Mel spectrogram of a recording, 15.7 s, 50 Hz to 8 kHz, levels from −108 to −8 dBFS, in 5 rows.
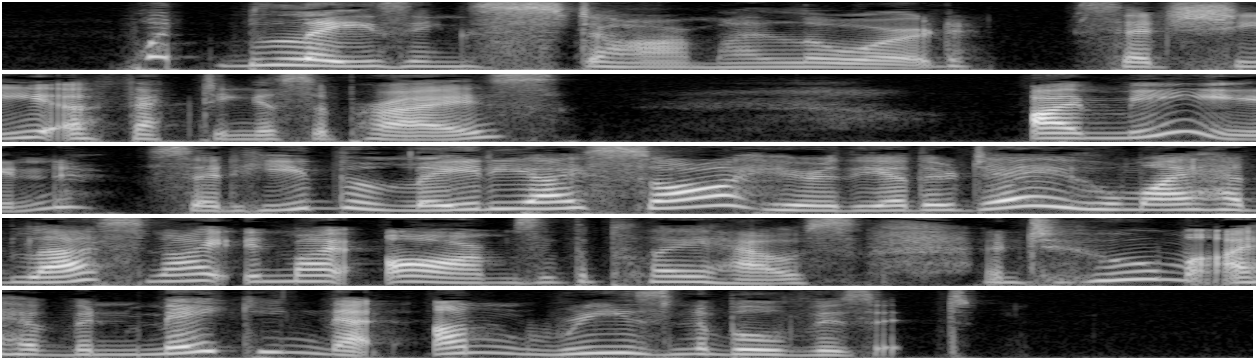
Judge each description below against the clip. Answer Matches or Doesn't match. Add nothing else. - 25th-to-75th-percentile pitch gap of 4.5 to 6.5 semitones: Matches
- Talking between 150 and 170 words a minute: Matches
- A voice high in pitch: Matches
